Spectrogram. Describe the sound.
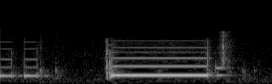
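An unanswered telephone call gives a ringback tone: a few short beeps, then one long, steady, even tone lasting about a second before it cuts off.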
